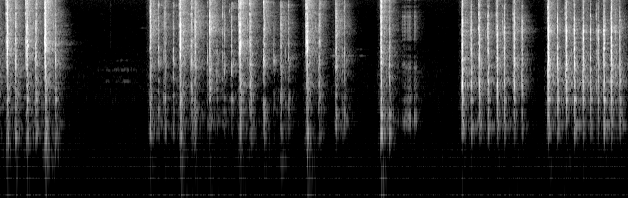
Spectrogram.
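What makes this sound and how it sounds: Fingertips type on a beige plastic retro computer keyboard with hollow key mechanisms, resting on an office desk. Bursts of sharp, bright, clacky key taps come in quick runs separated by short pauses, with each tap dying away almost instantly.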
